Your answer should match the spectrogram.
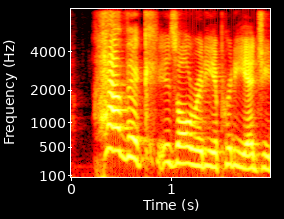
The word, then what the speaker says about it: HXVoc: I think it's pronounced Havoc, but...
